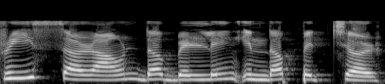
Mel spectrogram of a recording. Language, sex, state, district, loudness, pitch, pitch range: English, female, Assam, Kamrup Metropolitan, -13 LUFS, 225 Hz, 215-240 Hz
